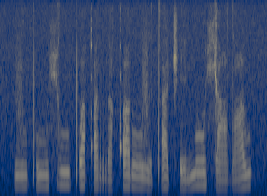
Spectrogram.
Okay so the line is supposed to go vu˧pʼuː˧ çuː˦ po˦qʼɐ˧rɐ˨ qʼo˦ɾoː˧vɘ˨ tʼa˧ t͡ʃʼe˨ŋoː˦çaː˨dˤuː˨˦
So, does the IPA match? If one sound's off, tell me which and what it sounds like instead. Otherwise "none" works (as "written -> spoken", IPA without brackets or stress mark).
p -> pʼ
